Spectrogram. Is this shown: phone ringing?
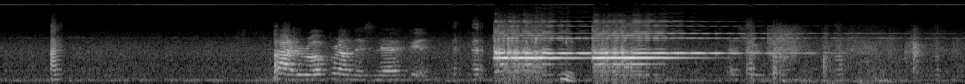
yes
